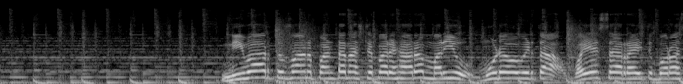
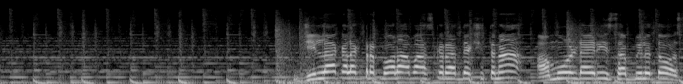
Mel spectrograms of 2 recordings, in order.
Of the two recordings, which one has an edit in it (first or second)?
second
